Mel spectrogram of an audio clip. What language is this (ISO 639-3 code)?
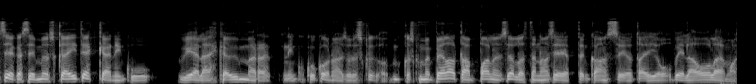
fin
